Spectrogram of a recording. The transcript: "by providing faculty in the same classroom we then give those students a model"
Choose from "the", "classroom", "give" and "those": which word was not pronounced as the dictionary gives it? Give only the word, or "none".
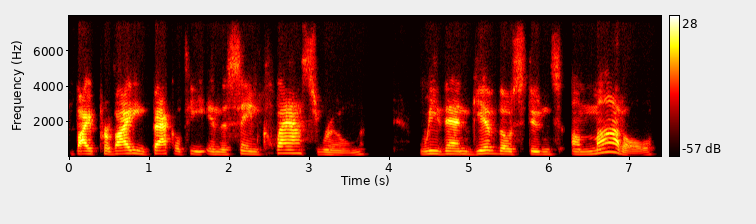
none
